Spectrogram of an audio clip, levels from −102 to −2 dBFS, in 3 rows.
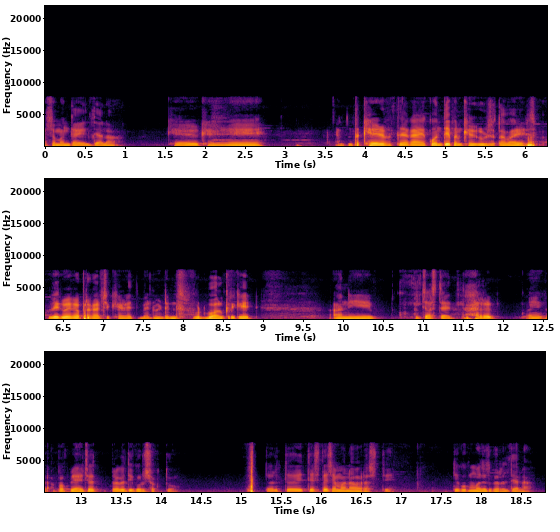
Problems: background sounds at intervals, background conversations at intervals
